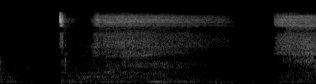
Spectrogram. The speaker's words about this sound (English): That's not the song. That's me breathing.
